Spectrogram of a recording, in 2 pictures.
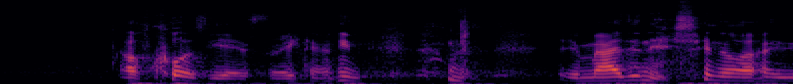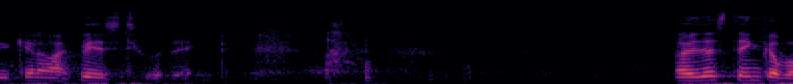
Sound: laugher; laughter

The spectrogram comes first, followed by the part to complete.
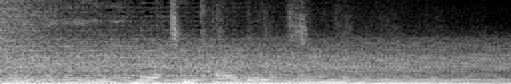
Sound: synthesised voice

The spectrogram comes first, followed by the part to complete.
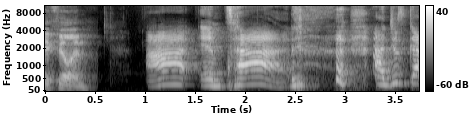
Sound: laughs

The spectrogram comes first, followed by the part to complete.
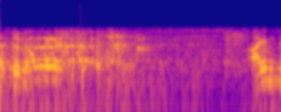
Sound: laughter

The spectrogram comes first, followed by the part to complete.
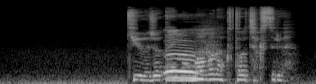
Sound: groans

